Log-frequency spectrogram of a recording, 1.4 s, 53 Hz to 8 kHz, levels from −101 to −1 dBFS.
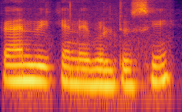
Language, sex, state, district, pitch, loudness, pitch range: English, female, Telangana, Hyderabad, 205 Hz, -14 LUFS, 180-215 Hz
